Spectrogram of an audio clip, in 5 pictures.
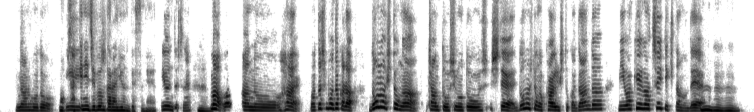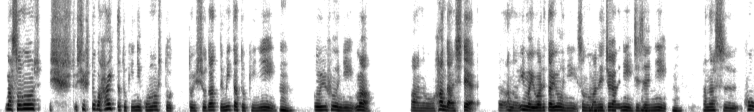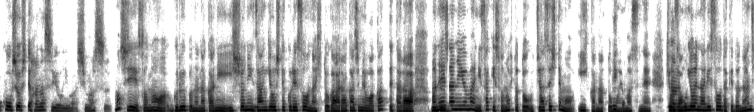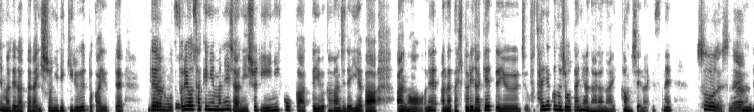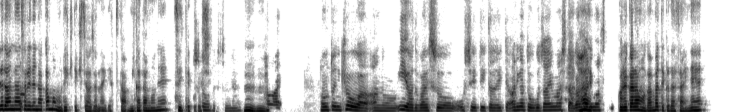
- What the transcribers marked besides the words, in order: unintelligible speech; other background noise; in English: "マネジャー"
- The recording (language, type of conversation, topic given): Japanese, advice, グループで自分の居場所を見つけるにはどうすればいいですか？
